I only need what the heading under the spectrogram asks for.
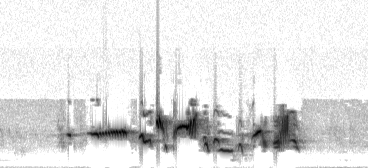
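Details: A Daurian redstart sings one quick, high phrase, a thin whistle then a scratchy jumble of rapid notes, over in under two seconds against silence.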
